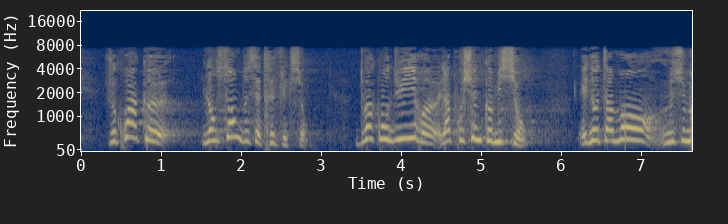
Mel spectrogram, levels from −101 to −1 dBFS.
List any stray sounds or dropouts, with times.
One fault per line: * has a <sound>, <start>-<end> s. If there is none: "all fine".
all fine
